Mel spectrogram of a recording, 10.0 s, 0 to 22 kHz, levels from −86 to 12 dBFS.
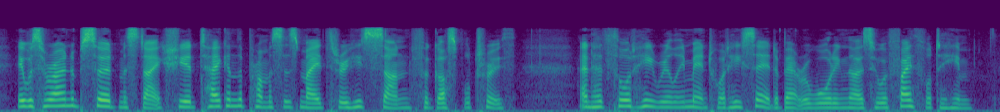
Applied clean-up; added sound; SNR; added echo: none; none; none; none.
